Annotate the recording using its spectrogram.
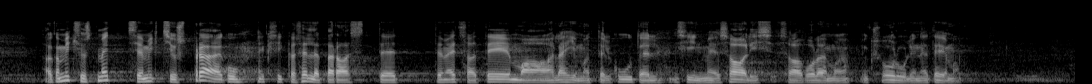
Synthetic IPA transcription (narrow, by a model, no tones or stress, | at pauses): ɑ̰ɡ̥ɑmiksjust̪me̞t̪sjɑmik̪sjust̪̚prɑˑeɡ̥ue̞ksikːɑse̞lːe̞pæɾɑst̪e̞t̪ː | me̞t̪sɑt̪e̞ːmɑlæɦimɑt̪ːˑe̞lkuːd̪̥e̞lsiːnmeje̞sɑːlissɑːb̥o̞le̞mɑykso̞luline̞t̪e̞ːmɑ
